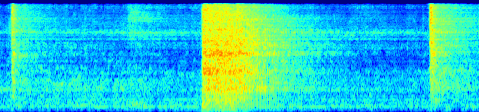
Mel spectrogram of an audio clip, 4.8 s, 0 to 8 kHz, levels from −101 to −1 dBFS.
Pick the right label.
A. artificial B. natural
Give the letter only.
A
